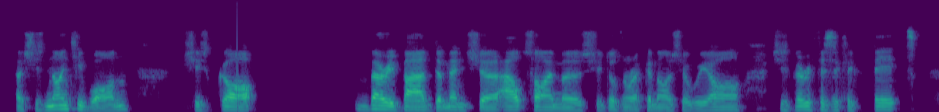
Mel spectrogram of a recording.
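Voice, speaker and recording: In an English accent, a man speaks at a moderate pace with a monotone, flat intonation. His pitch is fairly low, and the background is quiet. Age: 60s. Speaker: patient advocate with prostate cancer. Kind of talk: interview testimony. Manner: halting, with repetitions.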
